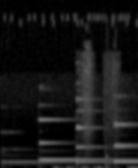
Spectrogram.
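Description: A chiming doorbell tone in the game Heavens of Sorcery rings out in two or three quick dings, clear and moderately quiet, layered over a faint low thumping.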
